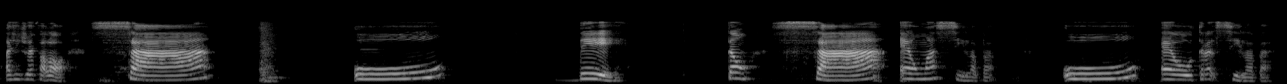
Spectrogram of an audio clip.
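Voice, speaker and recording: A woman teacher with a Brazilian Portuguese accent, giving a video lesson for children, explaining slowly and carefully, sounding out syllables. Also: fairly high pitch, bright, forceful tone, dull audio.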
